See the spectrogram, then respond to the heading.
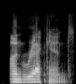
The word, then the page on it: unreckoned: American English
